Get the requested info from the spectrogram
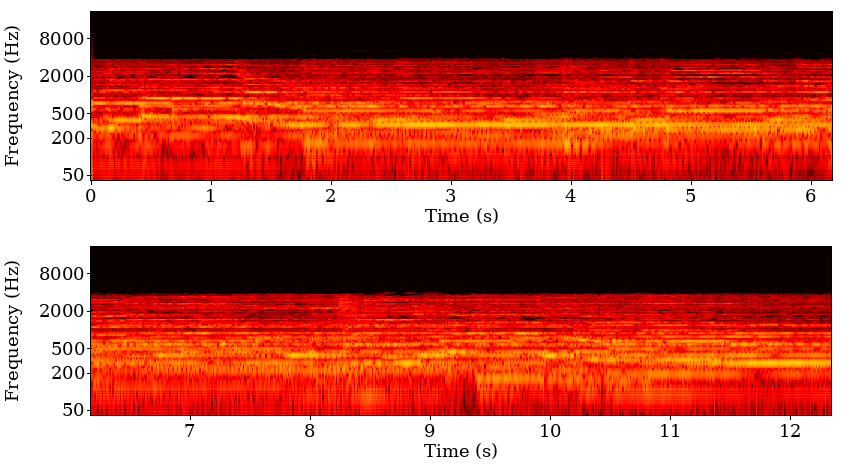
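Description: A pop song with singing and guitar, with a drum kit played along to it.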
